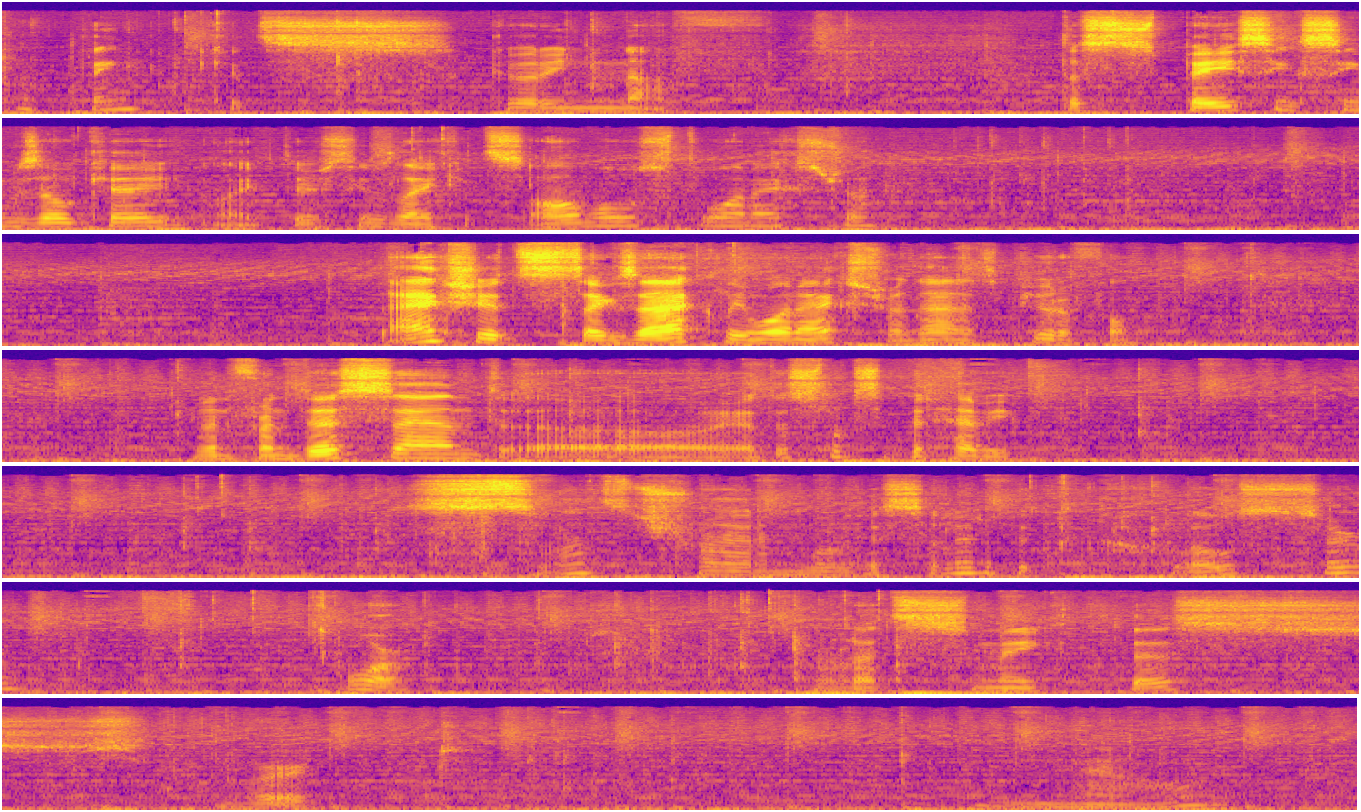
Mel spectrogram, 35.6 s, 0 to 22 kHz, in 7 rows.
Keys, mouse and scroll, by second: 0.0 Tab, 0.3 shift+f, 1.2 KP_3, 2.1 shift+f, 5.1 shift+f, 7.4 Tab, 7.9 a, 8.1 a, 8.7 shift+d, 9.2 g, 12.9 Delete, 13.3 Tab, 13.6 shift+f, 21.3 Tab, 21.6 shift+f, 22.1 a, 22.7 g, 24.3 Tab, 24.5 shift+f, 26.7 ctrl+z, 27.0 ctrl+z, 27.6 shift+f, 28.4 Tab, 28.6 right click, 28.8 Tab, 31.1 ctrl+i, 32.5 g.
